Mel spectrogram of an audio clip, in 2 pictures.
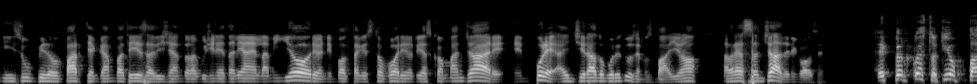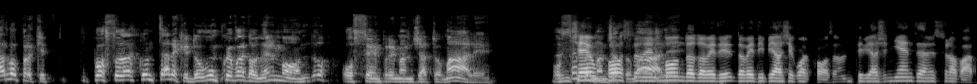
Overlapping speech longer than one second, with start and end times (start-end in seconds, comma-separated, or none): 15.3-16.7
